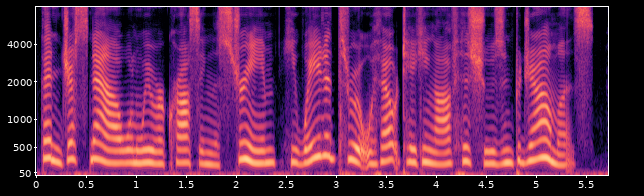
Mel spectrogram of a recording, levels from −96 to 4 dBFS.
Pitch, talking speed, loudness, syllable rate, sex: 240 Hz, 210 wpm, -15 LUFS, 5.0 syllables/s, female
